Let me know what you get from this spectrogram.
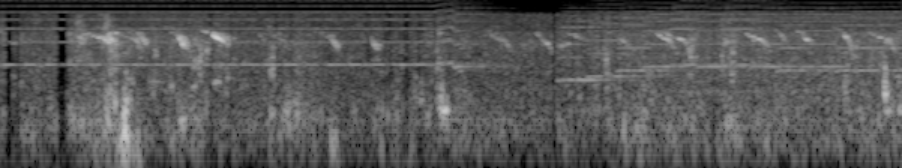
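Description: Birds chirping in short, high, downward-sliding notes, several a second, with a few soft knocks underneath.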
